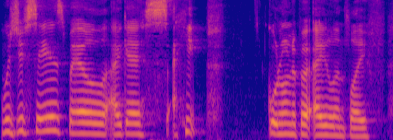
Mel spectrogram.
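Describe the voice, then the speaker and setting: With a crowd audible behind her, a young adult podcast host from Edinburgh, Scotland runs a casual interview at normal speed in a medium-pitched voice. She's chatty, leaning heavily on "like" and "kind of."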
